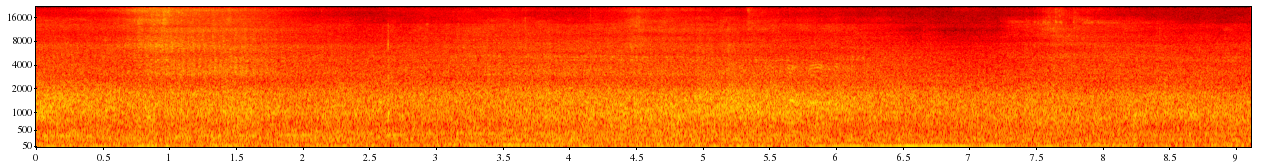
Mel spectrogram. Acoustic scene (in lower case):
street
